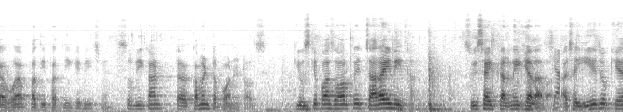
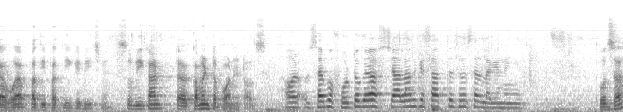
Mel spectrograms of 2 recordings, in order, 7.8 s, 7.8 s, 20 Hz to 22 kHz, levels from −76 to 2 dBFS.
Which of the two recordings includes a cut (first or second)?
first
